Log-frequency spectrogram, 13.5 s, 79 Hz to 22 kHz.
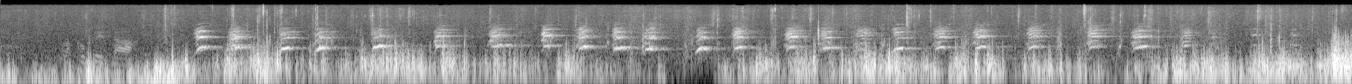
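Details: Podenco Andaluz hound recorded 3 December 2011: a dense run of sharp, high yelping barks, roughly two per second with brief pauses, continuing throughout, over low rustling and human voices.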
